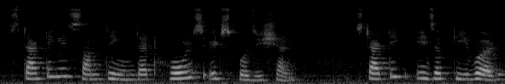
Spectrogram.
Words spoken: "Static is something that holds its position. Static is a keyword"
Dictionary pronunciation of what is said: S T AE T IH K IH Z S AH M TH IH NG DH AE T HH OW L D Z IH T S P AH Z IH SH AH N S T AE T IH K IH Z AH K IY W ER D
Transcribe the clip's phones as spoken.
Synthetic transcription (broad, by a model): S T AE T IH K IH Z S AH M T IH NG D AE T HH OW L D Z IH T S P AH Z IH SH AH N S T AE T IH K IH Z AH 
